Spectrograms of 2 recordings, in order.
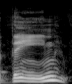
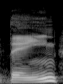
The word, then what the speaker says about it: Daine: Llega el turno de mm, eh, esta artista joven, eh, muy talentosa, Dane, firma esta eh, chica, D-A-I-N-E, como se escribe su nombre, Dane.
